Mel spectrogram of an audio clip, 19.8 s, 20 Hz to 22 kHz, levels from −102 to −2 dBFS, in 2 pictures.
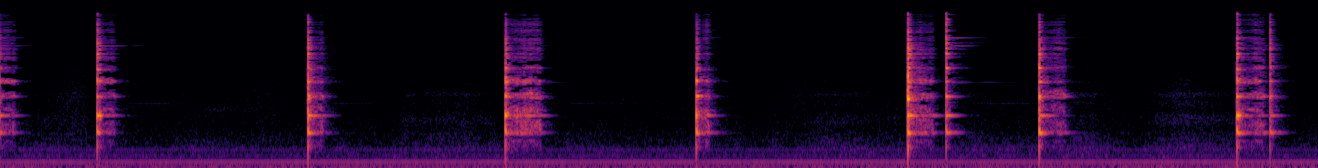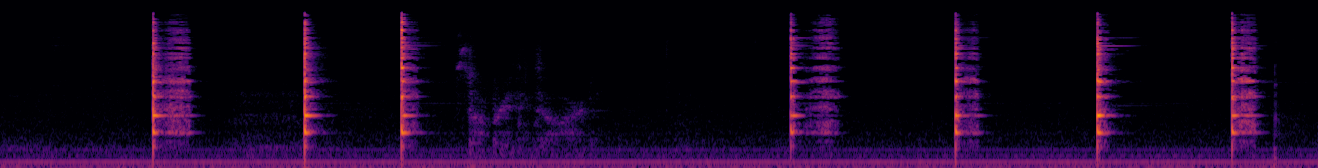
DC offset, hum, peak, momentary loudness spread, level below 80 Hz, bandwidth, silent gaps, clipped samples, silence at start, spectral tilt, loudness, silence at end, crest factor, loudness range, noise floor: under 0.1%; none; -4 dBFS; 16 LU; -74 dBFS; 16.5 kHz; none; under 0.1%; 0 s; 1.5 dB/octave; -35 LUFS; 0.45 s; 38 dB; 10 LU; -69 dBFS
